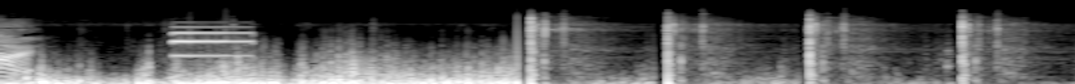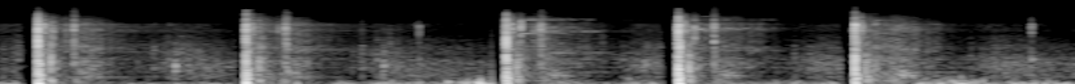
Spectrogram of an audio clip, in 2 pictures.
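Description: Shot timer beep just under a second in, over low rumbling noise on the microphone. From about two seconds in comes a rapid string of shotgun shots, about nine, roughly half a second apart.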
